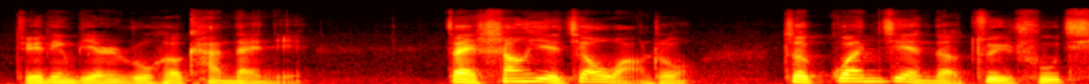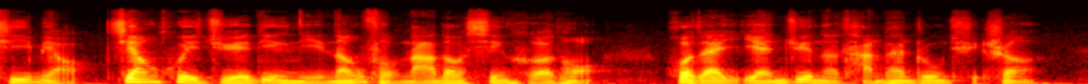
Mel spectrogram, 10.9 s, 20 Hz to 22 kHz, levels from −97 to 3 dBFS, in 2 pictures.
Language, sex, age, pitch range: Chinese, male, 50-69, 95-135 Hz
